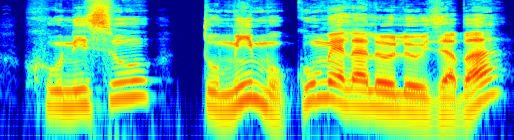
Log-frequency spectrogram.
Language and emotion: Assamese, happy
